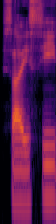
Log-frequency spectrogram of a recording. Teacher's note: C, of course, S, keep an S with your tongue pointed up toward the alveolar area.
